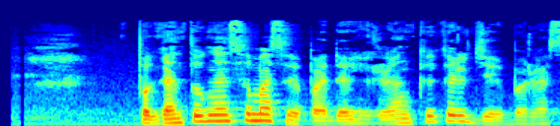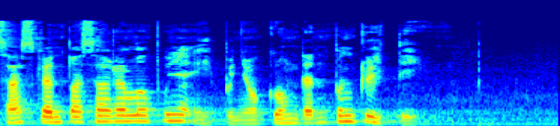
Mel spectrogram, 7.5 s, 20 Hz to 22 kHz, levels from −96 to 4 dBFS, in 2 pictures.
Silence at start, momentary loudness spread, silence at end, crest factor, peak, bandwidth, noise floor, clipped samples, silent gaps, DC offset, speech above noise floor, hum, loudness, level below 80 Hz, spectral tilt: 0.2 s; 16 LU; 0.95 s; 22 dB; -2 dBFS; 11.5 kHz; -57 dBFS; under 0.1%; none; under 0.1%; 35 dB; none; -22 LUFS; -66 dBFS; -6.5 dB/octave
